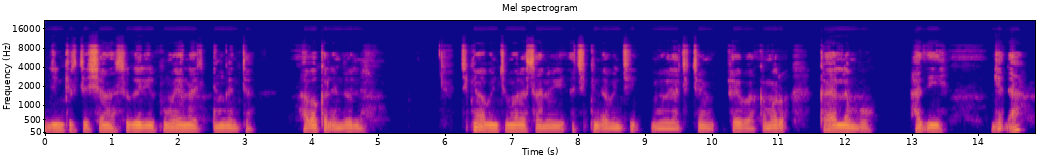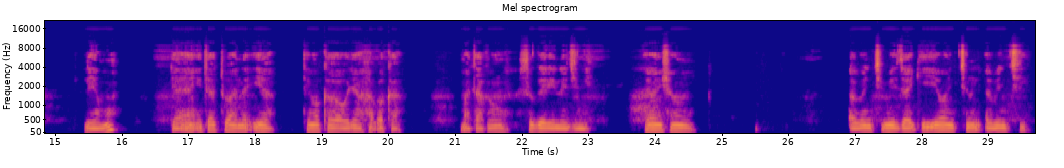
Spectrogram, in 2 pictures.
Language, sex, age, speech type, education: Hausa, male, 30-45, spontaneous, tertiary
